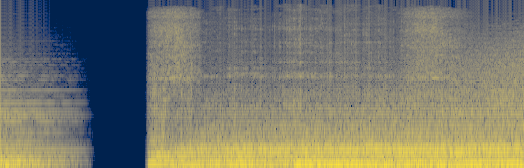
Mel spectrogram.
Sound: dramatic sounds continuing

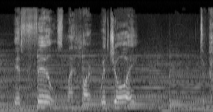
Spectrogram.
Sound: none

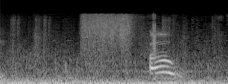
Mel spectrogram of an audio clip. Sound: sizzle

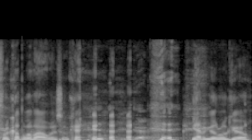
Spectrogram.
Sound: laughing

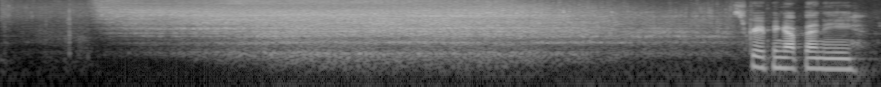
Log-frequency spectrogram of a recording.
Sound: sizzling

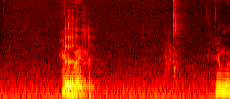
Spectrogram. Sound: burps

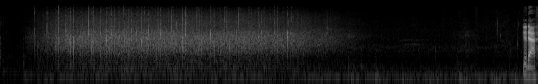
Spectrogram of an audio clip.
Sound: applause

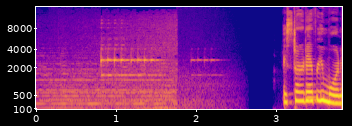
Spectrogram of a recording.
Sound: beeping

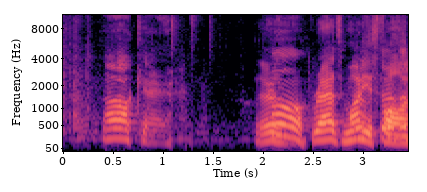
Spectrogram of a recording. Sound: coins clinking

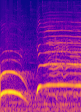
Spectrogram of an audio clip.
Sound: wooing excitedly

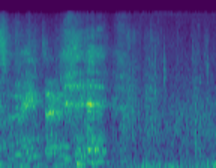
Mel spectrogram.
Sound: laughs

